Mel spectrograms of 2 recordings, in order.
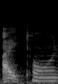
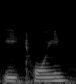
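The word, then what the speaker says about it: Étaín: oh God eat I coin spells e t e with a hyphen t a i n and I I has a hyphen so it'd be itone or etoin in the Gaelic language the stories about her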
